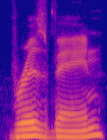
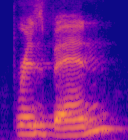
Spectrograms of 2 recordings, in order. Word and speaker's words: Brisbane: pronounce Brisbane and Melbourne Brisbane Brisbane no Ben you're pretty much saying Ben at the end of both of them yeah but you did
